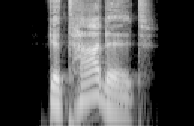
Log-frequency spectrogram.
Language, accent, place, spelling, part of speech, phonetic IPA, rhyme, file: German, Germany, Berlin, getadelt, verb, [ɡəˈtaːdl̩t], -aːdl̩t, De-getadelt.ogg
- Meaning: past participle of tadeln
